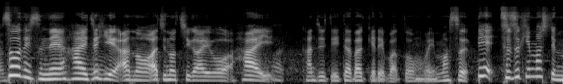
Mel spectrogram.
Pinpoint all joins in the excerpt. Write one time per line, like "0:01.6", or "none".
0:04.7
